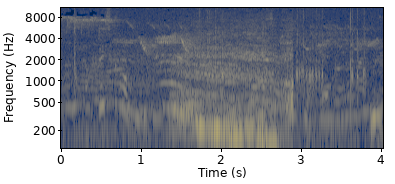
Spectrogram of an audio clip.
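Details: Lion of the African savanna giving a single deep, gravelly roar that slides downward and fades, with thin high whistling sounds above it.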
